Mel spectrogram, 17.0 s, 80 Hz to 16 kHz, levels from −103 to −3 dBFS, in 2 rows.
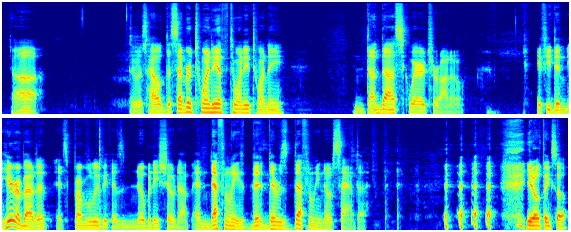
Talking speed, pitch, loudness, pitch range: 120 wpm, 110 Hz, -30 LUFS, 100-120 Hz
